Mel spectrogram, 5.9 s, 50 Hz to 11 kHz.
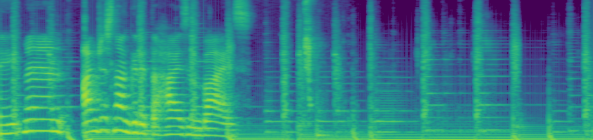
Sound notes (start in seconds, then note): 2.9 kiss; 4.4 sensual upbeat music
